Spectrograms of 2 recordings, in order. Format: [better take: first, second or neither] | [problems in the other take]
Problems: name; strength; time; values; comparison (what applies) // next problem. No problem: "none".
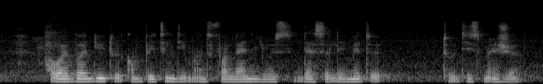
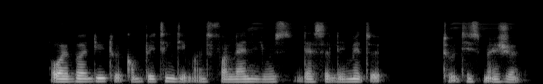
first | noise reduction (neural mask model DeepFilterNet 3)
